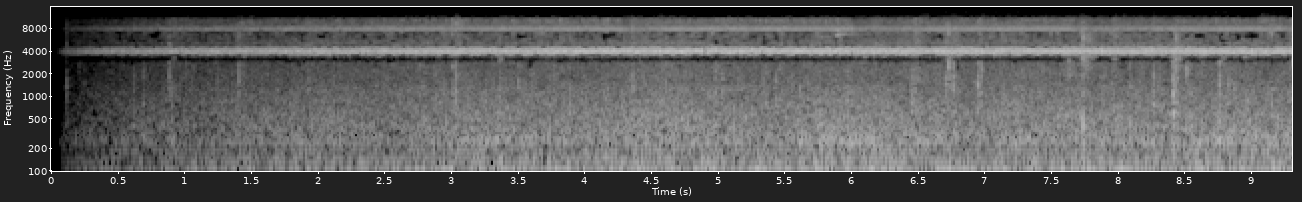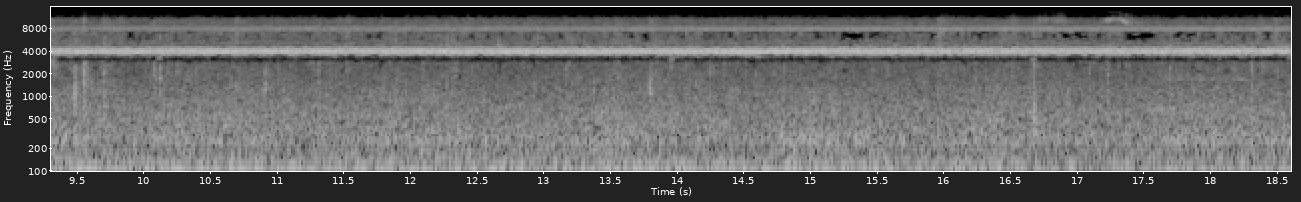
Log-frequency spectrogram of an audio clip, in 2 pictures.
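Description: Crickets trill in a steady, high-pitched chorus that rings on without pause.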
